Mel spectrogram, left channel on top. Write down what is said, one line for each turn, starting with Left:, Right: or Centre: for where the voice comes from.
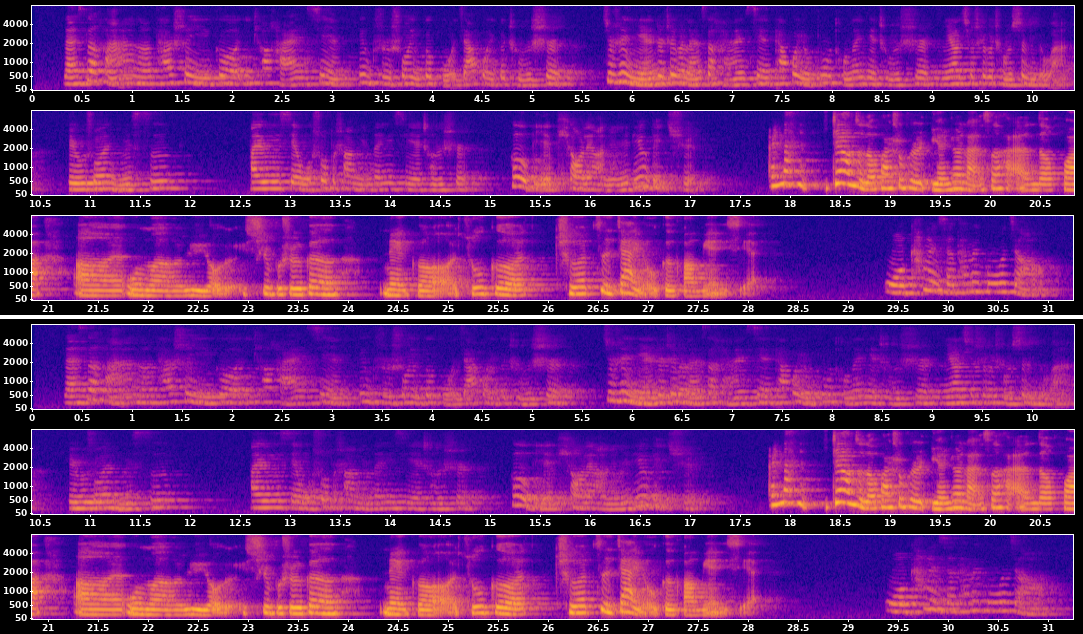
Left: 蓝色海岸呢，它是一个一条海岸线，并不是说一个国家或一个城市，就是沿着这个蓝色海岸线，它会有不同的一些城市，你要去这个城市里玩，比如说尼斯，还有一些我说不上名的一些城市，特别漂亮，你一定得去。
Centre: 哎，那这样子的话，是不是沿着蓝色海岸的话，呃，我们旅游是不是更那个租个车自驾游更方便一些？
Left: 我看了一下，他们跟我讲，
